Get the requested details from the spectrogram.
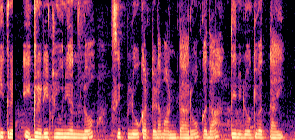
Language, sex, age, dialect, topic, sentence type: Telugu, female, 18-24, Telangana, banking, statement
